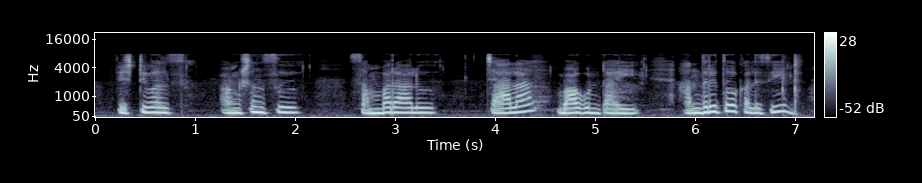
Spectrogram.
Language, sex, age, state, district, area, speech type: Telugu, female, 30-45, Andhra Pradesh, Krishna, rural, spontaneous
